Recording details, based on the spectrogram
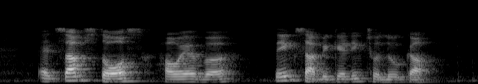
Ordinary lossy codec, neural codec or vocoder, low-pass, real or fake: none; none; 5.4 kHz; real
